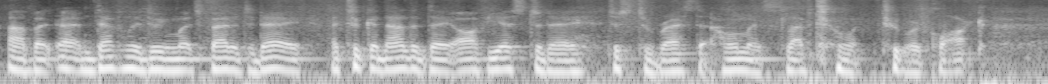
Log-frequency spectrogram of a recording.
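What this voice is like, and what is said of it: Hoarse, low voice. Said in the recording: “I still sound a little hoarse, a little low, my voice. ... I lost my mid-range.”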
